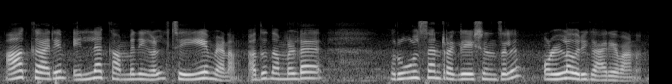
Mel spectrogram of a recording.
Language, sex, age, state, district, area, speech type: Malayalam, female, 18-30, Kerala, Thiruvananthapuram, urban, spontaneous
